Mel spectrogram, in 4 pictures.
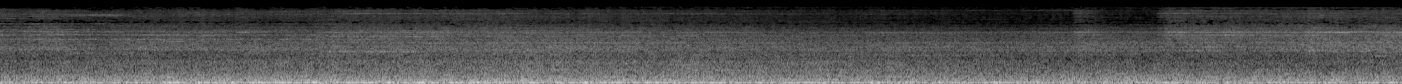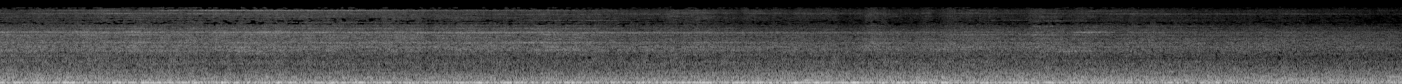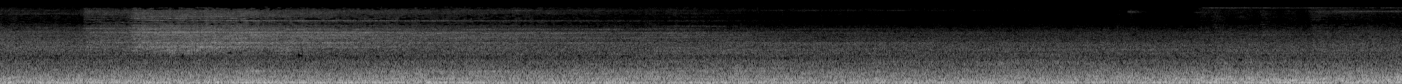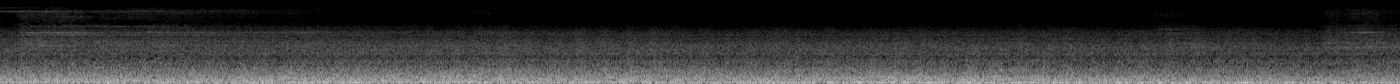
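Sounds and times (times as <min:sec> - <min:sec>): train wheels rumbling on rail: 0:00.0 - 0:56.0
high wheel squeal: 0:08.8 - 0:25.9, 0:28.9 - 0:35.3, 0:41.6 - 0:45.6, 0:55.3 - 0:56.0.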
